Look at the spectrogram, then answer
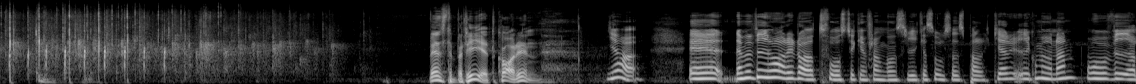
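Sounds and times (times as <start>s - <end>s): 
audience applause: 0.0s - 3.8s
speech: 4.3s - 11.3s.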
